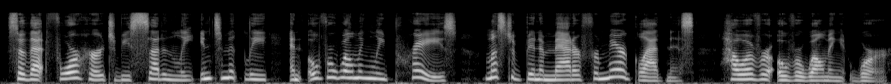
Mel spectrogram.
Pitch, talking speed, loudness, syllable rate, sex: 230 Hz, 155 wpm, -18 LUFS, 5.5 syllables/s, female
